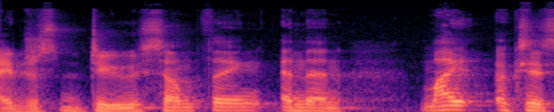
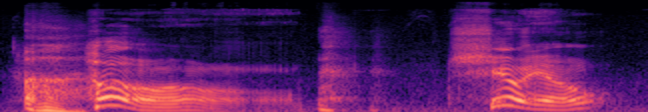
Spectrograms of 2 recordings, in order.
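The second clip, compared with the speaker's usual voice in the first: flamboyantly affected, showy, swooping put-on voice; 3 semitones higher than usual. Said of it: "flamboyantly change your voice".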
